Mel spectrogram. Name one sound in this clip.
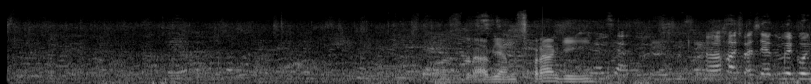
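A crowd murmurs in the background of a busy street.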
